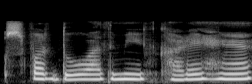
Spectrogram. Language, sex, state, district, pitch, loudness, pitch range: Hindi, female, Bihar, Patna, 245 Hz, -14 LUFS, 235-255 Hz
